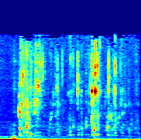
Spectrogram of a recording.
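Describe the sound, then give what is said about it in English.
Cold water pours into boiled water to bring it down in temperature. The liquid makes a continuous trickling, splashing flow at a moderate, fairly even level, with no voices. “then you need to take it down to temperature, so just adding a little bit of cold water.”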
